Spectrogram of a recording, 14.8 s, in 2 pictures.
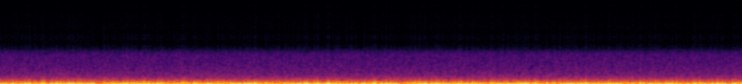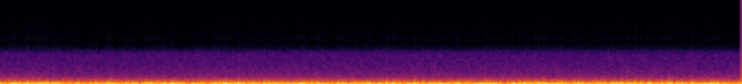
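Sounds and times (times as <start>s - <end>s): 
low brown noise: 0.0s - 14.8s.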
